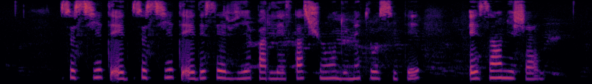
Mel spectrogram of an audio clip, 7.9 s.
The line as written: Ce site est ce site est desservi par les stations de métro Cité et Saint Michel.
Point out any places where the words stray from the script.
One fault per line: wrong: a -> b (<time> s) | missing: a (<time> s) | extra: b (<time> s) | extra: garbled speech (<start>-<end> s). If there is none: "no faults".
no faults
